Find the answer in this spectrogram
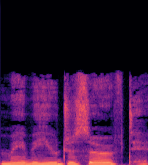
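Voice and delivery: voice growing quiet. A man, phone in hand, sighs and answers a woman her mother slapped, voice growing quiet. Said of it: "his voice grew quiet".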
